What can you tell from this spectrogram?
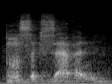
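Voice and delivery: ordinary talk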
